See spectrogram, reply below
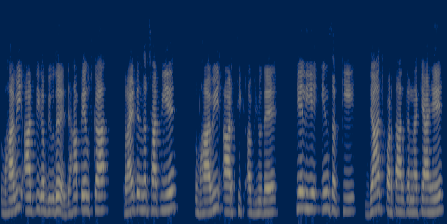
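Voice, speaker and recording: Smooth-voiced teacher. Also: male voice, high voice, steady tone, bright, forceful tone, highs cut off. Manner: asks questions and answers them himself; reads set texts aloud slowly. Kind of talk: exam-prep video lesson.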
